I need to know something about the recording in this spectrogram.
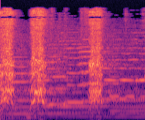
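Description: Three sharp dog barks in quick succession, loud, with a bright yappy edge, over a steady low background hum.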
